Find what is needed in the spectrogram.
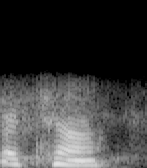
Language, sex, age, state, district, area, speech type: Marathi, female, 18-30, Maharashtra, Nagpur, urban, conversation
